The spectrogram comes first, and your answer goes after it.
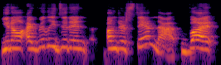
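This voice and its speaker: A woman's voice: sits high, lively intonation, normal speed, pushed and bright. A woman, a guest telling stories animatedly over a video call, full of fillers and restarts. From New York, US. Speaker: guest, cooking show host. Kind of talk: casual video-call interview. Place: home room, indoors.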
